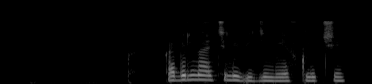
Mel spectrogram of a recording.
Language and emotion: Russian, neutral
